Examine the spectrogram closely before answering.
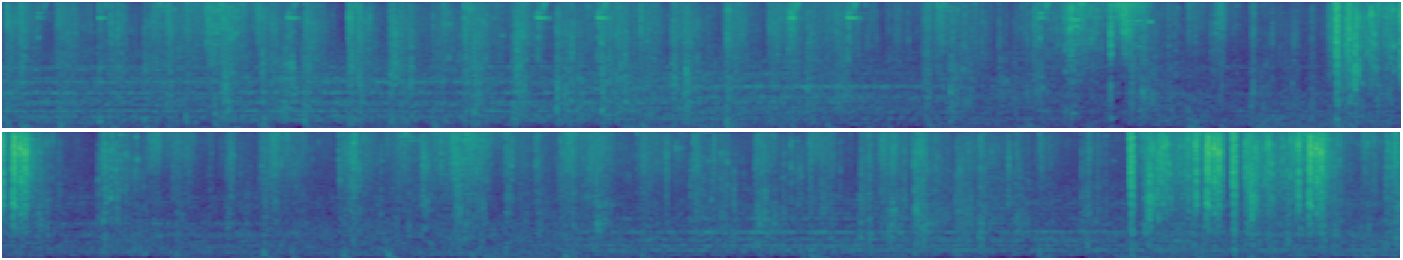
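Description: Footsteps crunch over gravel and rubble.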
